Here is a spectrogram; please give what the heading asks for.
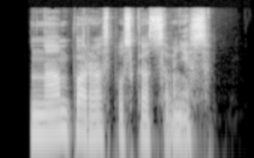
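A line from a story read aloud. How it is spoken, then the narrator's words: Sighing. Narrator (Russian): вздохнул он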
